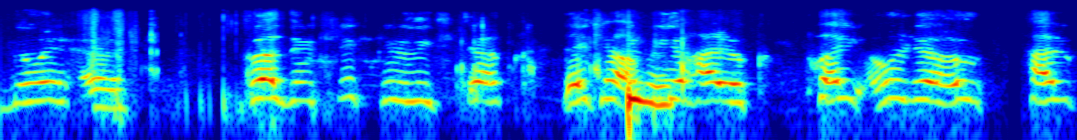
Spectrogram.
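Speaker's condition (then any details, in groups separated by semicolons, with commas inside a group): Cerebral palsy; cerebral palsy, affects walking and hands; types 21 words per minute; speech affected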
